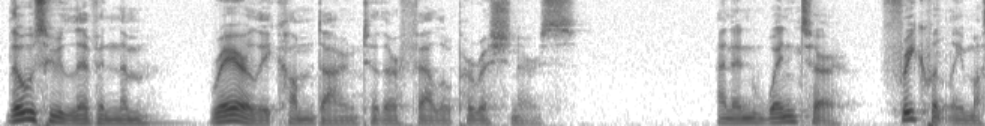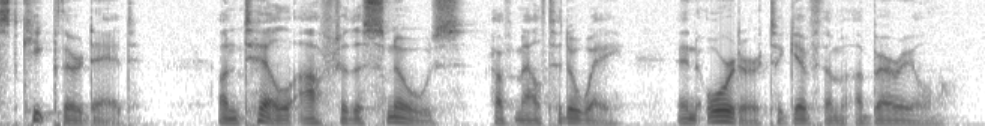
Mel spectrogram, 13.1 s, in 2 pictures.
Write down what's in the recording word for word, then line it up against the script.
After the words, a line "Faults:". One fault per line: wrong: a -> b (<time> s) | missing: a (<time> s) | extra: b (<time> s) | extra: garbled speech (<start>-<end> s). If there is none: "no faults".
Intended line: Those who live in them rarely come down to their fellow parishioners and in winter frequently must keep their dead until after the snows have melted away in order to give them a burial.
Those who live in them rarely come down to their fellow parishioners and in winter frequently must keep their dead until after the snows have melted away in order to give them a burial.
Faults:
no faults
